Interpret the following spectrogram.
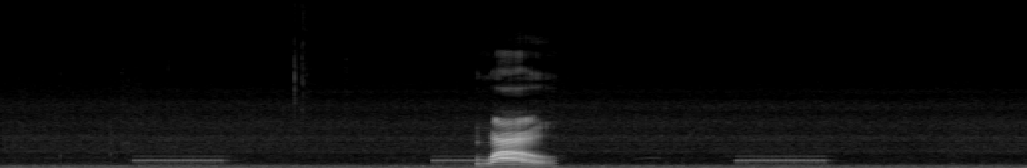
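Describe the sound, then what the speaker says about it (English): A telephone rings in three spaced, even bursts inside the home of the video game Captain Spirit, alone in a quiet room, with a brief exclamation from a voice between the rings. "answer the phone, please"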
